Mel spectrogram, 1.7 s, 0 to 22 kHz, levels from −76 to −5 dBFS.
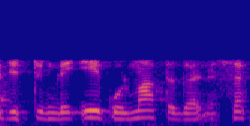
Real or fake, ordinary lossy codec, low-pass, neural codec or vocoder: fake; none; 3.6 kHz; codec, 16 kHz, 4 kbps, FunCodec, trained on Chinese and English, 50 frames a second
